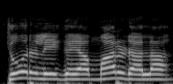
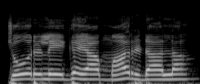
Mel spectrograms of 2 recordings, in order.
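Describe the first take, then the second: Both takes have the same delivery.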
